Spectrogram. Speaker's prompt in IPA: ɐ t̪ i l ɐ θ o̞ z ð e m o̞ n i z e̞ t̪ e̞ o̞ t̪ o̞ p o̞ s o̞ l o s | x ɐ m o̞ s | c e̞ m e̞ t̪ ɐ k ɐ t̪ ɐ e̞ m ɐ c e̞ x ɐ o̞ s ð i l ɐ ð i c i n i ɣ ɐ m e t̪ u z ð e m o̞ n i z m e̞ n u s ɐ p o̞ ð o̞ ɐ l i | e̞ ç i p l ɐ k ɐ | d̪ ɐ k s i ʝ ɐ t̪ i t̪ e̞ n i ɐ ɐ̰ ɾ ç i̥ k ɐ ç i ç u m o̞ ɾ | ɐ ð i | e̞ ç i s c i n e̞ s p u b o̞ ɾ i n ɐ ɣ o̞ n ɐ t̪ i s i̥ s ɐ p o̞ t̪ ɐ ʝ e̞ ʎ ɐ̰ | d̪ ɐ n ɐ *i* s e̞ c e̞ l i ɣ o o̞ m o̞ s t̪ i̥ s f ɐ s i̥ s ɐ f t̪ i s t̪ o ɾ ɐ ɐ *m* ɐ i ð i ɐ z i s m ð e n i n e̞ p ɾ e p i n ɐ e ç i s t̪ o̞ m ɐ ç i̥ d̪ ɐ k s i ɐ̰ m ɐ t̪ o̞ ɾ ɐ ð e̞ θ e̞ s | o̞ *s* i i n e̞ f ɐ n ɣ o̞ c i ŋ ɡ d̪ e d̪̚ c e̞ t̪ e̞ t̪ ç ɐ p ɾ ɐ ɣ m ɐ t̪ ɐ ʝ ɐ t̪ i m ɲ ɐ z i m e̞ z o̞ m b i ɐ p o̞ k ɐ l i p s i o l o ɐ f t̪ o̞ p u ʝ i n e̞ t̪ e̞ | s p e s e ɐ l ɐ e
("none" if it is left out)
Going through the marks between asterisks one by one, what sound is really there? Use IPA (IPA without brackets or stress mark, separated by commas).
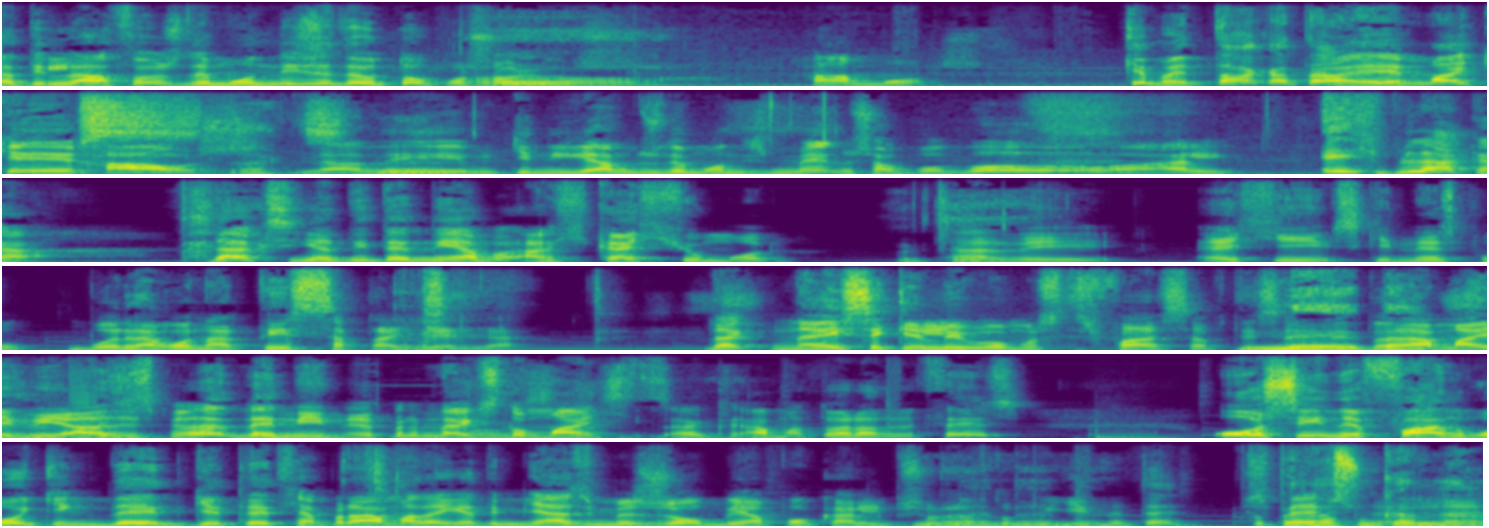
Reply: i, m, s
